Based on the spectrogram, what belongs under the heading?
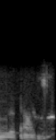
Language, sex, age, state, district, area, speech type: Malayalam, male, 45-60, Kerala, Palakkad, rural, conversation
